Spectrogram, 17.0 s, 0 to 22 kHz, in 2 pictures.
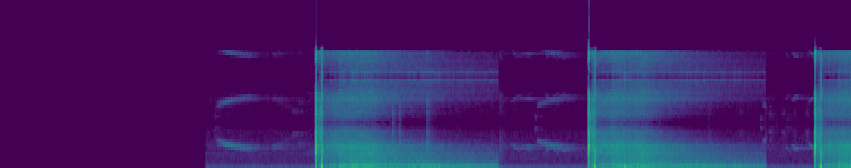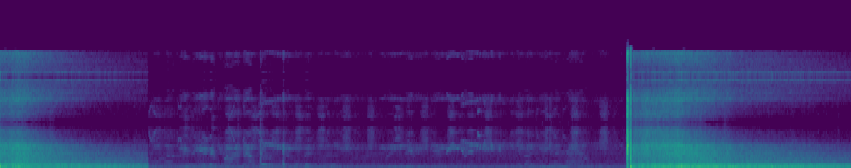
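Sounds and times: rifle shots with echo: 3.1s - 5.0s, 5.8s - 10.0s, 14.8s - 17.0s.

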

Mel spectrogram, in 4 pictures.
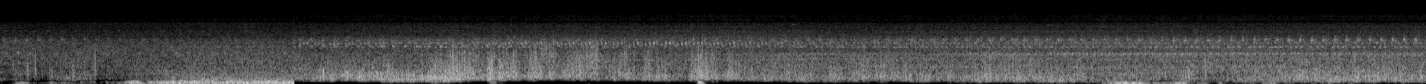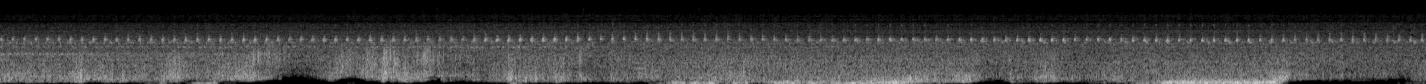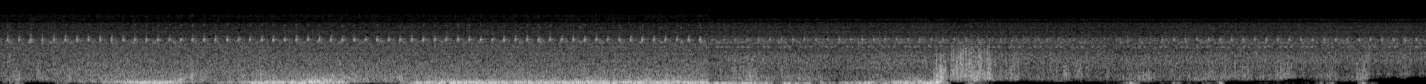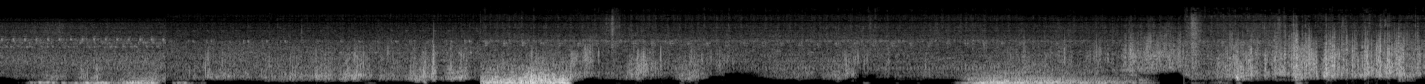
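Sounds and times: steady rushing noise: 0.0s - 57.0s
low rumble: 1.2s - 3.0s, 52.4s - 54.3s
truck engine: 5.2s - 17.3s, 18.0s - 27.1s, 28.6s - 38.0s, 47.6s - 49.6s, 50.2s - 56.6s
fast high pulsing beep: 9.8s - 27.2s, 27.8s - 38.0s, 40.4s - 44.5s.

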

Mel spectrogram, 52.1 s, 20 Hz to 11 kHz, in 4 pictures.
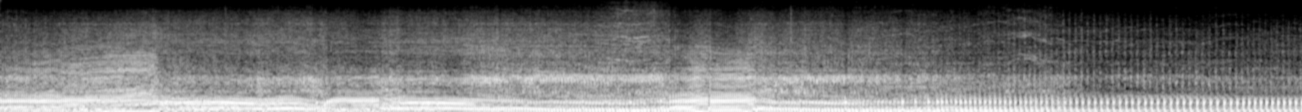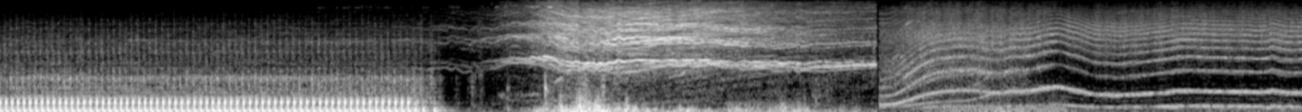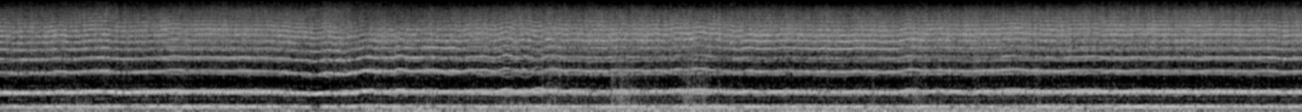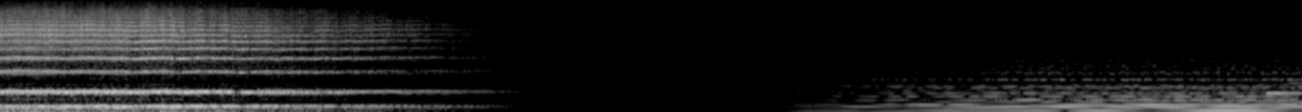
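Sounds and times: motorcycle engine revving: 0.0s - 42.9s
electronic music with synth tones: 48.1s - 52.0s.

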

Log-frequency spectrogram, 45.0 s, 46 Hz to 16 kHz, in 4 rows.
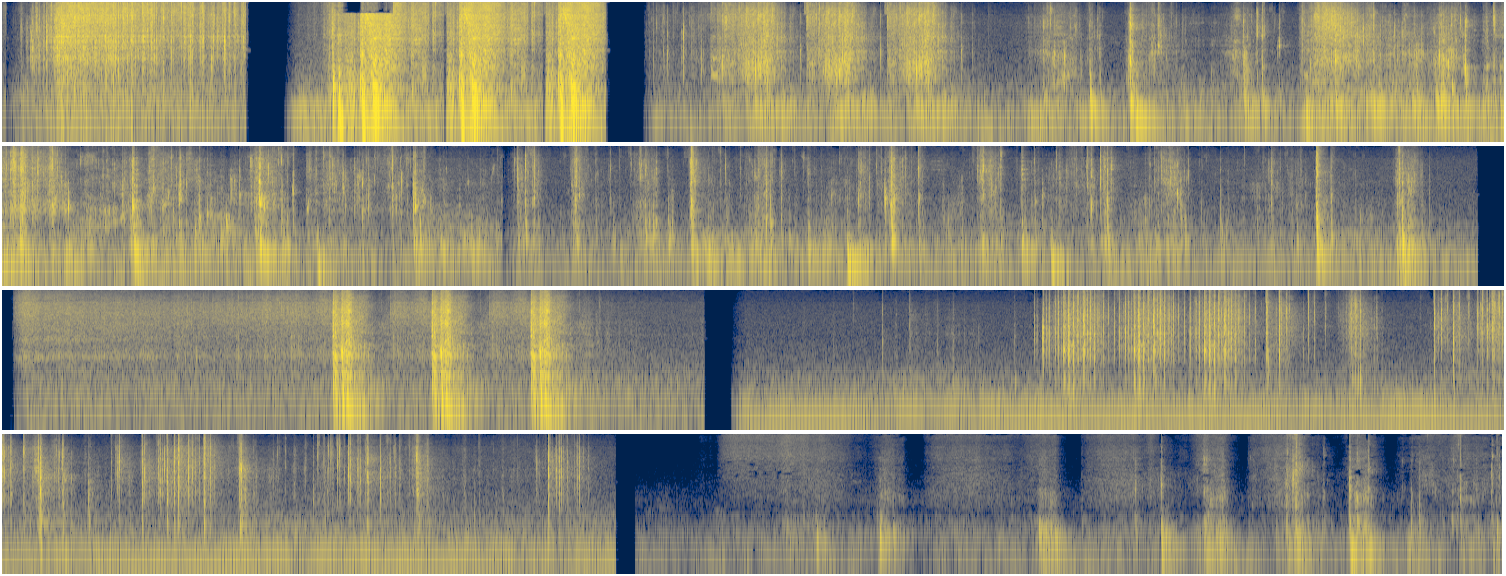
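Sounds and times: crunchy slime crackling: 2.6s - 22.0s, 29.2s - 38.4s.

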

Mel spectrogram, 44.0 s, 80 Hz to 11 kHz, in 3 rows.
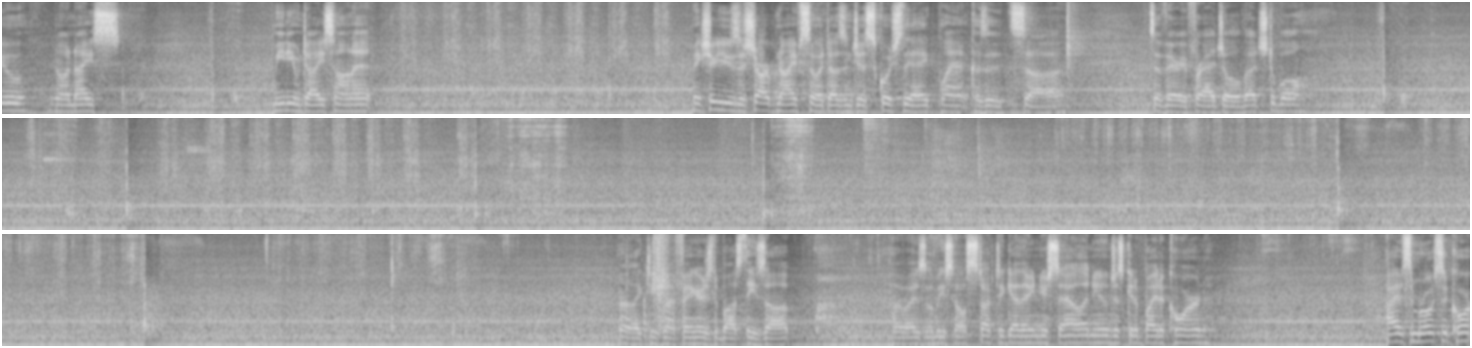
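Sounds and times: steady low hum: 0.0s - 44.0s
knife scraping corn: 3.8s - 6.8s, 14.9s - 20.4s, 22.3s - 22.9s, 25.2s - 30.9s, 32.0s - 34.1s.

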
